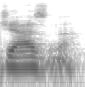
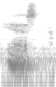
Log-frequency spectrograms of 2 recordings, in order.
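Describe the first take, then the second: First: The name begins with a J sound. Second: The name begins with a Y sound. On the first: The speaker calls it wrong. "I always pronounce it Jasna, but I was like, it's a J" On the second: The speaker calls it right. "no, it's Yasna. Okay, Yasna"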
